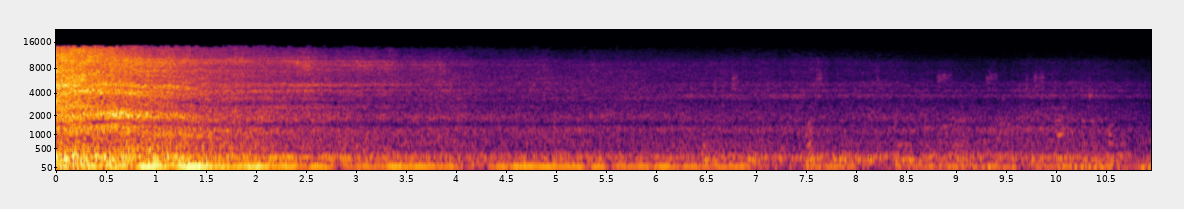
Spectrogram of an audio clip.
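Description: Engineering plant train of tank wagons passing through the station and drawing away, its rumble and hiss loud at first and fading over the first four seconds or so. A low steady hum remains after it has gone.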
